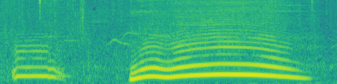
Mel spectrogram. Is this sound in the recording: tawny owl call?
yes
